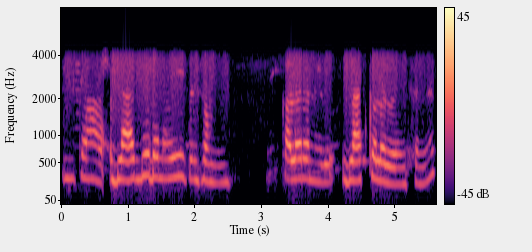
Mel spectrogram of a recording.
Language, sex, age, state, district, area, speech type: Telugu, female, 45-60, Andhra Pradesh, Visakhapatnam, urban, conversation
